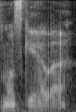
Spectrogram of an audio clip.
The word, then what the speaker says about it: Moschiella: So my last name's Michelle, but in Italian it's Moschiella. But everybody here would pronounce it Michelle.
